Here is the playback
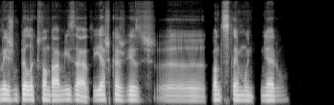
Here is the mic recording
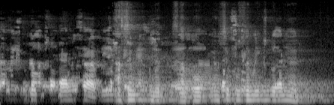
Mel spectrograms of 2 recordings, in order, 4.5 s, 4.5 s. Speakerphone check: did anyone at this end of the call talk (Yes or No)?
Yes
